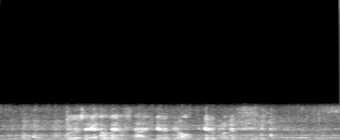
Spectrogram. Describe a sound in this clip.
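A crowd of people chatters nearby in a large echoing hall.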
